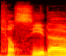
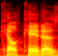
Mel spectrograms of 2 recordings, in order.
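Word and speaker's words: Quilceda: I'm pretty sure it's actually pronounced Kilsida or something like that, and a guest made fun of me once for pronouncing it Calcada, but whatever, we're gonna roll with it.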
